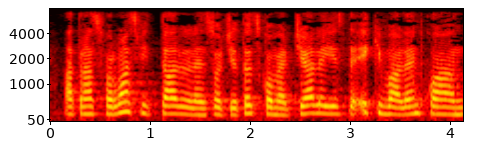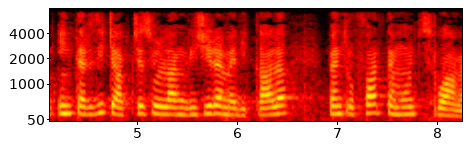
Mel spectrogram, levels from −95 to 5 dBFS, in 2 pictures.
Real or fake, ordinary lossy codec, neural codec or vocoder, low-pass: real; none; none; 7.2 kHz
